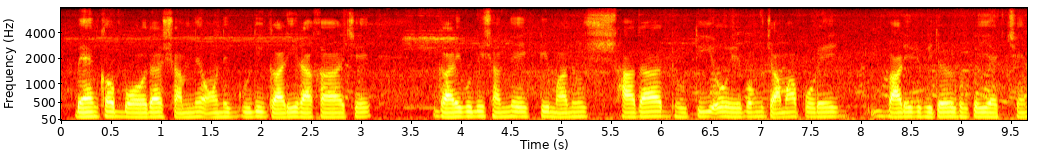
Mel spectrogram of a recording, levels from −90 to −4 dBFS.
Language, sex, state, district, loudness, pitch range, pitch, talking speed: Bengali, male, West Bengal, North 24 Parganas, -17 LUFS, 115-125 Hz, 120 Hz, 150 wpm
